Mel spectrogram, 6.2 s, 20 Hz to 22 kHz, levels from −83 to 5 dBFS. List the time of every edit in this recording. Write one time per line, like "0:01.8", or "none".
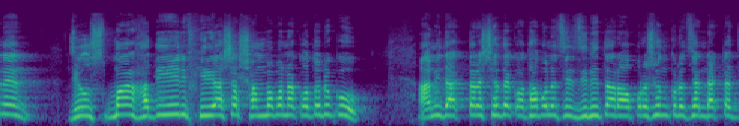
none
